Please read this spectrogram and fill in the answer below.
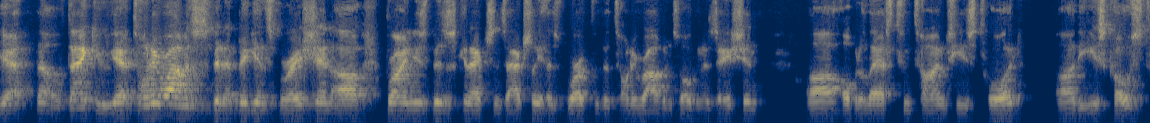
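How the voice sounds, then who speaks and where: Here a man talks with a Brooklyn accent. His pace is fairly quick, and his loudness swings a lot. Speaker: business owner and networking organizer. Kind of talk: interview. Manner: halting, many fillers.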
